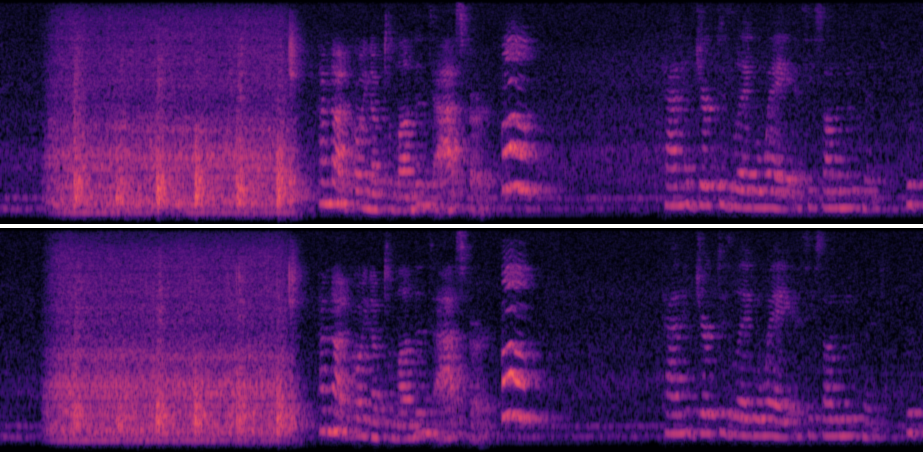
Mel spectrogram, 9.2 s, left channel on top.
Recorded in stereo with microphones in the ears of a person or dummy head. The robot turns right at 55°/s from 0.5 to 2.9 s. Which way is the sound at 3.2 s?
5° right (ahead or behind).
